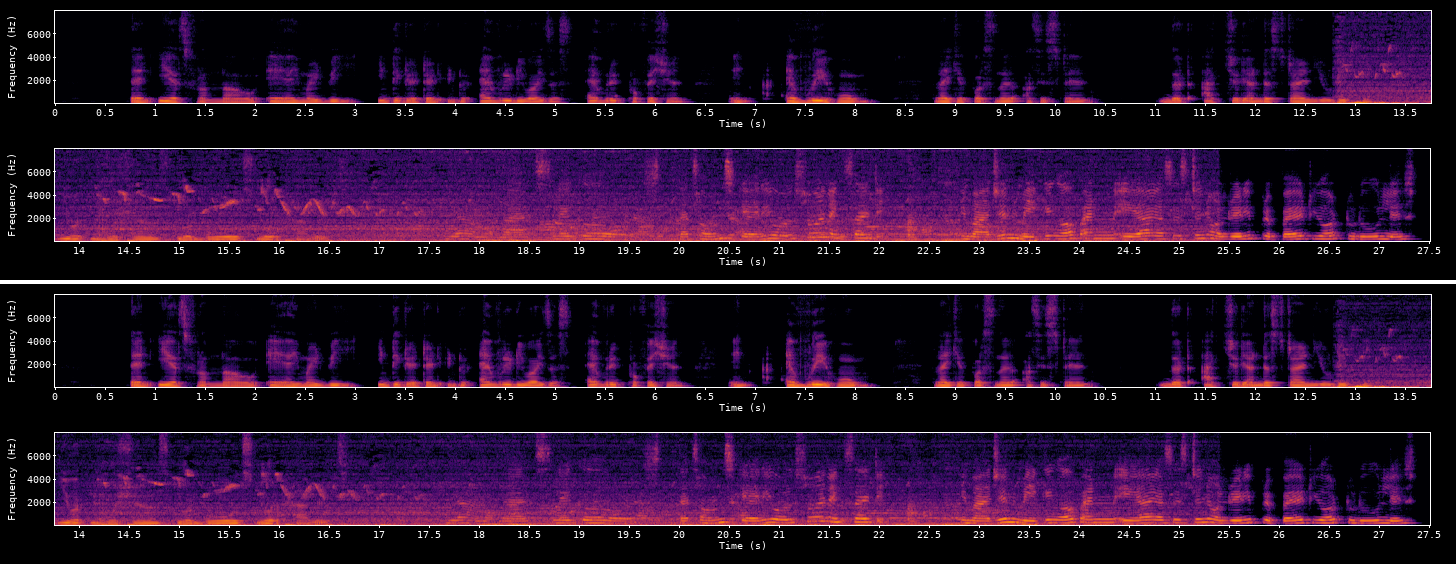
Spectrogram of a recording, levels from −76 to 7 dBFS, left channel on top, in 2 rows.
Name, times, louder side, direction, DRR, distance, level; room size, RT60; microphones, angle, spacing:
voice 1, 0.8-6.3 6.7-7.0 7.3-8.1 8.8-10.4 11.0-13.2 13.7-16.7, right 2 dB, 30° right, 0.5 m, -27 dB
Chirp tweet, 12.8-25.4, equal, 40° left, 1.7 m, -28 dB
voice 2, 17.6-22.1 22.8-27.3, right 2 dB, 20° left, 2.7 m, -25 dB
sound 1, 17.9-23.6, left 2 dB, 65° left, 1.2 m, -33 dB
6.9 x 2.4 x 2.9 m
head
